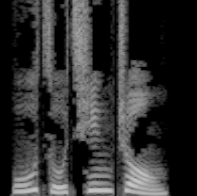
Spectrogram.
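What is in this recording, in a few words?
"无足轻重", Mandarin Chinese; chinese-flashcards; hsk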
